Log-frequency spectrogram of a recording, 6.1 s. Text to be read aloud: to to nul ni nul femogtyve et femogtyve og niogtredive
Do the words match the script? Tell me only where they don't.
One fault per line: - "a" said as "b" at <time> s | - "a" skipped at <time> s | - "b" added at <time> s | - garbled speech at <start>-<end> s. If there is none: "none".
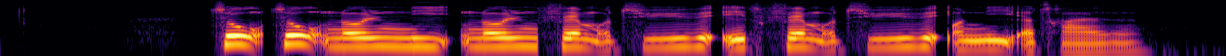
none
